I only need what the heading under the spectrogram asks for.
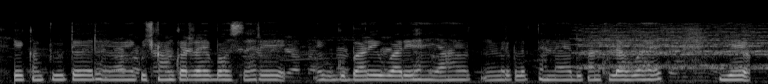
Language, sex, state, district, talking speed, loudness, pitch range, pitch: Hindi, male, Chhattisgarh, Sarguja, 165 wpm, -31 LUFS, 205-215 Hz, 210 Hz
